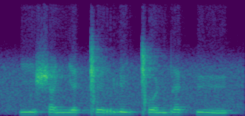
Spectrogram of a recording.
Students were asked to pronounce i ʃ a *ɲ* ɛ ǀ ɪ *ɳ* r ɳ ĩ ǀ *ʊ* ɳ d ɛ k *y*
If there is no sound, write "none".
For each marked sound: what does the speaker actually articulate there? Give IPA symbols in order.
ɲ, none, ʊ, y

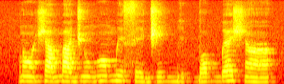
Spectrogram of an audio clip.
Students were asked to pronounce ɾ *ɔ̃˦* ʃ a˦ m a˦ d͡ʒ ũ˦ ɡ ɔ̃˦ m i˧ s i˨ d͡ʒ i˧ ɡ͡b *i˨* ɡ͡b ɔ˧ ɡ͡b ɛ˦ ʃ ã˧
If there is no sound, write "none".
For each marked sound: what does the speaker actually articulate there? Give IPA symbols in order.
ɔ̃˦, i˨

